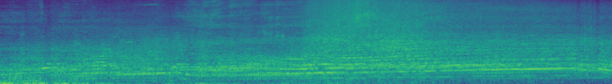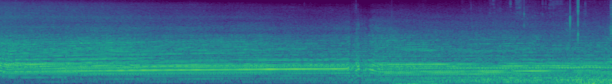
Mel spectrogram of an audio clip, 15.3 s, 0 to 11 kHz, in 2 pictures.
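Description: A Volkswagen Golf R and a Ford Shelby GT350 drag race on a strip, loud engines roaring and revving through the gears for several seconds as they accelerate away.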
